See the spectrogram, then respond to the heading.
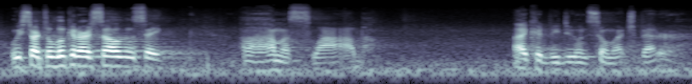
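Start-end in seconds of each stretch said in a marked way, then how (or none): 2.4-6.8 low, very soft sigh of self-reproach; dejected self-talk. Retold or imitated. Looking at ourselves on bad pandemic days, low dejected murmur. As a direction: sink down quietly, disappointed in yourself.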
